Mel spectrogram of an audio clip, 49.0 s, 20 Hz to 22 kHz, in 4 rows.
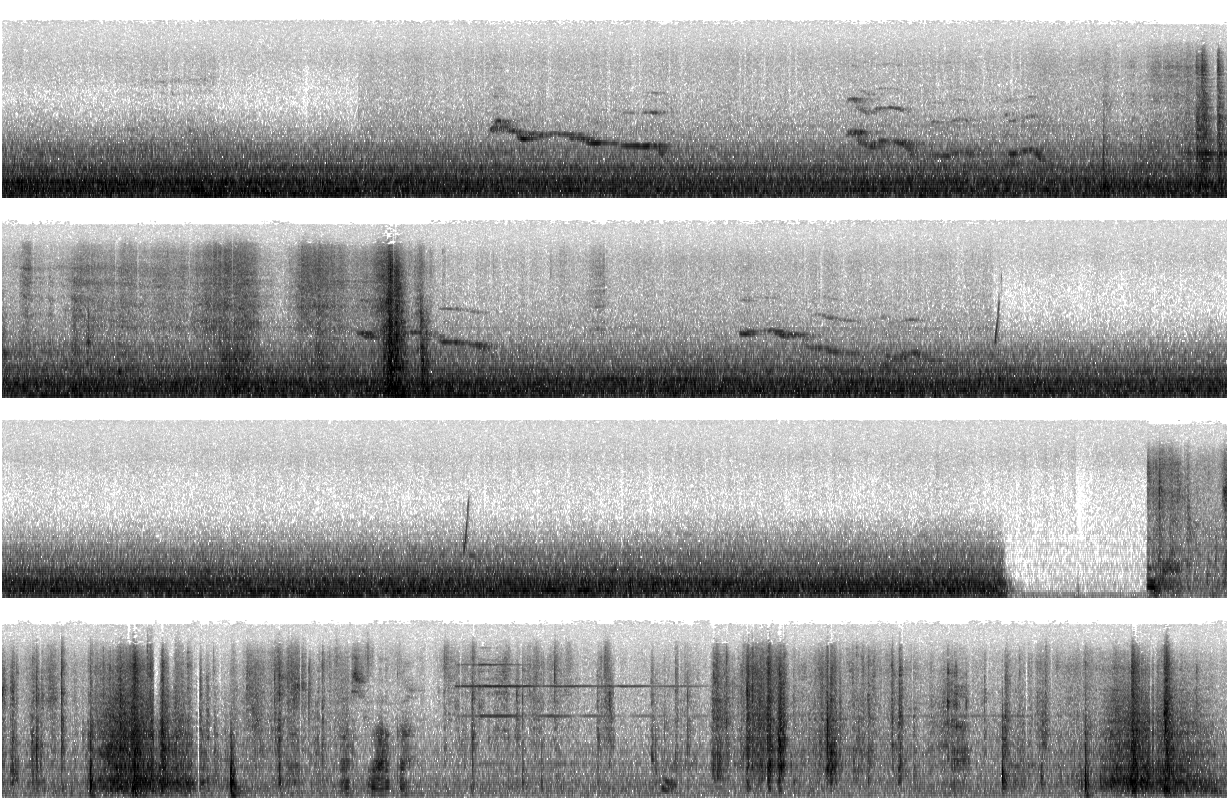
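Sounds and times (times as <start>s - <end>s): low hum: 0.0s - 37.2s
even rumble: 0.0s - 40.4s, 43.4s - 49.0s
rustling: 36.0s - 40.4s, 41.1s - 49.0s.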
